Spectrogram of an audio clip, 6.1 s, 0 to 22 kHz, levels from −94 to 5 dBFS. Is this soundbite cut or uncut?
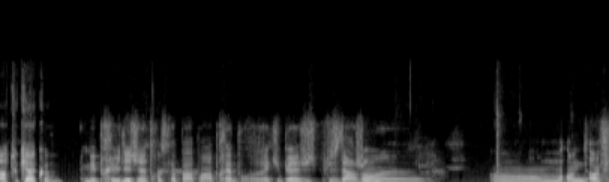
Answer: uncut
